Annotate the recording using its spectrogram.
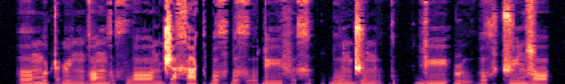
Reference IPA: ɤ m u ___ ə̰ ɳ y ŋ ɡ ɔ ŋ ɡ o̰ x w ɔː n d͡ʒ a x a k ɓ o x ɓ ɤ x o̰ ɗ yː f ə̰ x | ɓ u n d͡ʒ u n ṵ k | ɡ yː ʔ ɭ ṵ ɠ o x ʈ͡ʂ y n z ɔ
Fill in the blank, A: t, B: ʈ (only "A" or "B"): B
